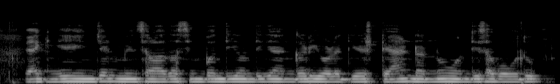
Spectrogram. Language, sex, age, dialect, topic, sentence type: Kannada, male, 36-40, Coastal/Dakshin, banking, statement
